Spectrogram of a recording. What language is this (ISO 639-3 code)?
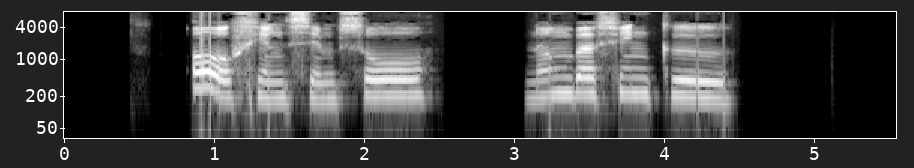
bbj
